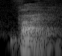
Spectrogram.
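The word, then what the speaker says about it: χ: ठीक है, ये जो नया वर्ड है इसको बोलते हैं काय। ओके, ये जो ग्रीक सिंबल है ये काय है, इसका प्रोनाउंसिएशन हम काय करते हैं, और ये एग्जैक्टली क्या होता है?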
